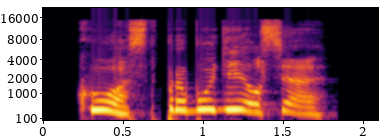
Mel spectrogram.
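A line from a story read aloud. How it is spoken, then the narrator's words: Yelled. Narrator (Russian): Заорал он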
